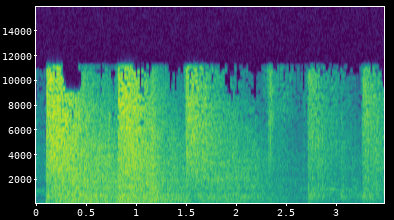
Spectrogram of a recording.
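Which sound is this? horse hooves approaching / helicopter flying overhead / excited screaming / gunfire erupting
gunfire erupting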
